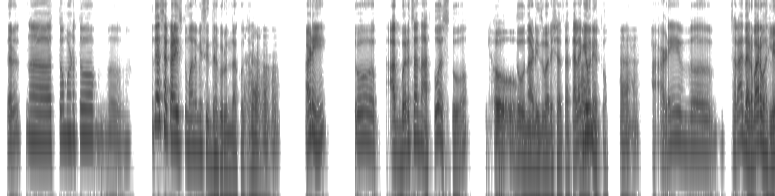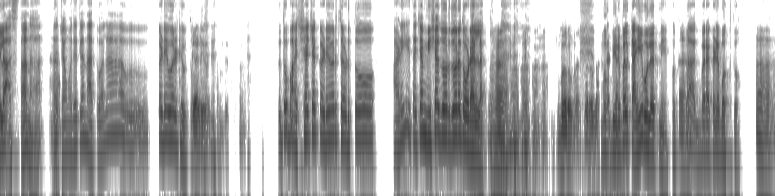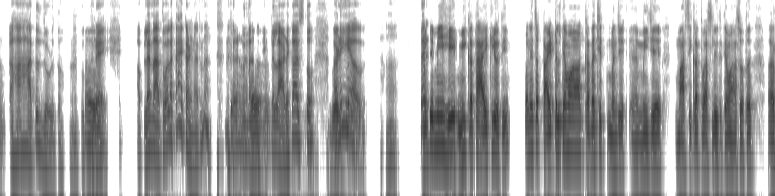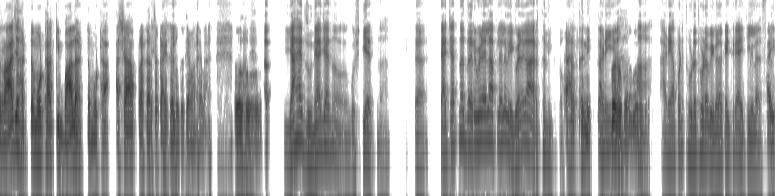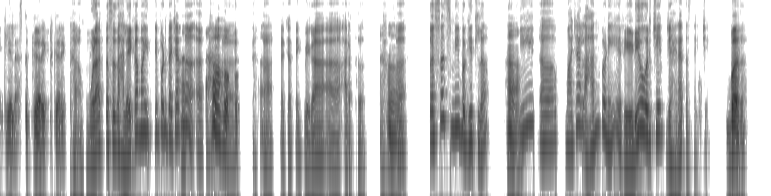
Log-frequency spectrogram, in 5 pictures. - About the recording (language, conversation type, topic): Marathi, podcast, नॉस्टॅल्जियामुळे जुन्या गोष्टी पुन्हा लोकप्रिय का होतात, असं आपल्याला का वाटतं?
- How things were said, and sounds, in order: chuckle; chuckle; chuckle; tapping; other background noise; chuckle; unintelligible speech; chuckle; horn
